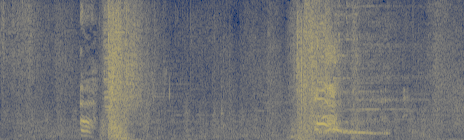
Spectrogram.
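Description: A blade strikes with a heavy, sudden thud.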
